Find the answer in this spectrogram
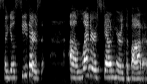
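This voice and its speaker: A woman speaks loudly at a high pitch with ordinary pitch variation. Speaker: interior designer. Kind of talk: presentation. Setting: video call.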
